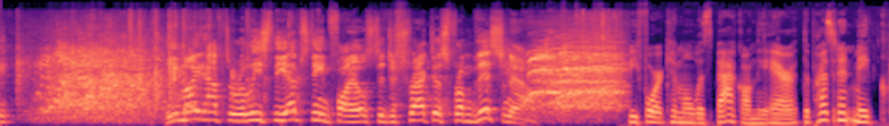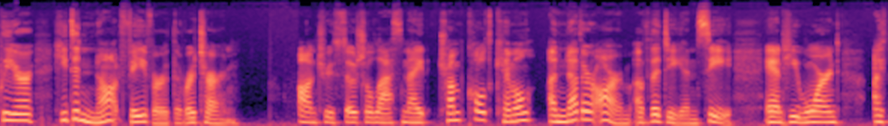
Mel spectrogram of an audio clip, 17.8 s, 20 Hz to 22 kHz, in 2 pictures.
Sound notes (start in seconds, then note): 0.2 laughter; 5.0 cheering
